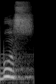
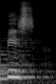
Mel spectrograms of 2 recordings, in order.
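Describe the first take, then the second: First: The word is said with a 'u' vowel. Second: The word is said with an 'i' vowel. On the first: This is the standard form. The speaker calls it right. "bus itu adalah kata baku" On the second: This is the informal everyday form. The speaker calls it wrong. "Kata yang tidak bakunya adalah bis"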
